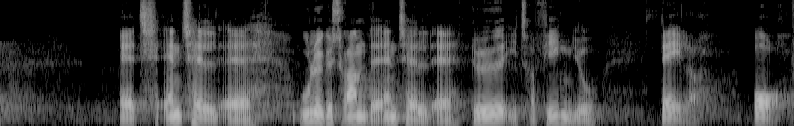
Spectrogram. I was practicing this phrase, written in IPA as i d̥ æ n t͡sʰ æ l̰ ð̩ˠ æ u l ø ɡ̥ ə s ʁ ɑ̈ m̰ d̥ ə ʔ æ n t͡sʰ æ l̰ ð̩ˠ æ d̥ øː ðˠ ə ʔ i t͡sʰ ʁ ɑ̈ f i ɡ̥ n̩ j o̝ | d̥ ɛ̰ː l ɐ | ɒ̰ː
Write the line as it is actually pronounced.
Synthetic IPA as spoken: æ d̥ æ n t͡sʰ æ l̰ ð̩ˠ æ u l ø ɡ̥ ə s ʁ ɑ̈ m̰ d̥ ə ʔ æ n t͡sʰ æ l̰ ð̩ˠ æ d̥ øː ðˠ ə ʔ i t͡sʰ ʁ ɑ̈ f i ɡ̥ n̩ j o̝ | d̥ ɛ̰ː l ɐ | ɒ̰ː

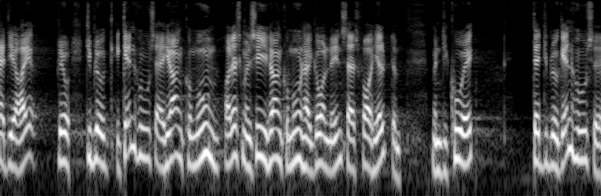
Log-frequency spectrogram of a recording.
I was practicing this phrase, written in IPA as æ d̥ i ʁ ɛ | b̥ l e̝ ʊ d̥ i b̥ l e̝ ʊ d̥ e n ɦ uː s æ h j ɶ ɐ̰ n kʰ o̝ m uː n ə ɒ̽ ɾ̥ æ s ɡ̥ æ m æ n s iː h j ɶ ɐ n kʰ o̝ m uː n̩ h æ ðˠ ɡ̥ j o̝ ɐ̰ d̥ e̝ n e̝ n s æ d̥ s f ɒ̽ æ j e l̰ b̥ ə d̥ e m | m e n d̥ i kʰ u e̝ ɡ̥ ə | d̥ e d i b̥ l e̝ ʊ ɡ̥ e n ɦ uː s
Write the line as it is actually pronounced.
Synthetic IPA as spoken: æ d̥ i ʁ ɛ | b̥ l e̝ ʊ d̥ i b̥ l e̝ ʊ ɡ̥ e n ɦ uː s æ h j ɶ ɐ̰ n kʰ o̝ m uː n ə ɒ̽ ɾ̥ æ s ɡ̥ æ m æ n s iː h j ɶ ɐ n kʰ o̝ m uː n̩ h æ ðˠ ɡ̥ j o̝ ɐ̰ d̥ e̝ n e̝ n s æ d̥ s f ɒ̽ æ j e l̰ b̥ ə d̥ e m | m e n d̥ i kʰ u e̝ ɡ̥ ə | d̥ æ d i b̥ l e̝ ʊ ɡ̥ e n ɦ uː s

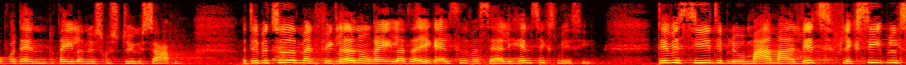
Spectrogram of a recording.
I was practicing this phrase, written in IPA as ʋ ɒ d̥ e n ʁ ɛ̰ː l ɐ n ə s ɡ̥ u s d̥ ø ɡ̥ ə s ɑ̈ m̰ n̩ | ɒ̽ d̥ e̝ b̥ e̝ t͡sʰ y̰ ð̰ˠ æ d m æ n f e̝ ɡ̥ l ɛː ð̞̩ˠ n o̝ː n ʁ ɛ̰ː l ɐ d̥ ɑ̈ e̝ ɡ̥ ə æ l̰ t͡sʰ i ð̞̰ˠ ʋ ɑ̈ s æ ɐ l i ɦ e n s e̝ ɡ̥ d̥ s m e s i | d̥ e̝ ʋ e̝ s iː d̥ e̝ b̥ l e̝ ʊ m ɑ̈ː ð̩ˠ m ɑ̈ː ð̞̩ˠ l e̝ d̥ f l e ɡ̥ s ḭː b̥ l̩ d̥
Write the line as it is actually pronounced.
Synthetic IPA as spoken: ʋ ɒ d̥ æ n ʁ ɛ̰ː l ɐ n ə s ɡ̥ u s d̥ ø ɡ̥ ə s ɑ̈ m̰ n̩ | ɒ̽ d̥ e̝ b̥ e̝ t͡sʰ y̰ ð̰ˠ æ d m æ n f e̝ ɡ̥ l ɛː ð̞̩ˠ n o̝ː n ʁ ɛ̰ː l ɐ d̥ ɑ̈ e̝ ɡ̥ ə æ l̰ t͡sʰ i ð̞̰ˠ ʋ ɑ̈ s æ ɐ l i ɦ e n s e̝ ɡ̥ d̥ s m e s i | d̥ e̝ ʋ e̝ s iː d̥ e̝ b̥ l e̝ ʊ m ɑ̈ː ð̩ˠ m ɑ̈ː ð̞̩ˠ l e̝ d̥ f l e ɡ̥ s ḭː b̥ l̩ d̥

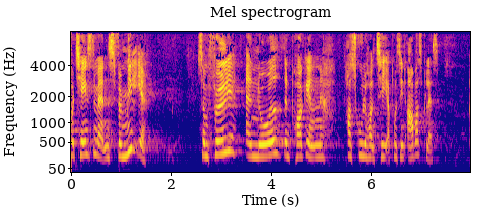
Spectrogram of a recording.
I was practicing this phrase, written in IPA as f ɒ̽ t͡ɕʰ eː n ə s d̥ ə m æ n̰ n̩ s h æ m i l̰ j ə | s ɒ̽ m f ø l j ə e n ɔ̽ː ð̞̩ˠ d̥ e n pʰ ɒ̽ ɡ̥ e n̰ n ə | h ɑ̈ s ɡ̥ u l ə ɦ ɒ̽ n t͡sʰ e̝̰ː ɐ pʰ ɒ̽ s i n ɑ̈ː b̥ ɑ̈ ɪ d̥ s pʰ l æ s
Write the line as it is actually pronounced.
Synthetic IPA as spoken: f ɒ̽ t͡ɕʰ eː n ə s d̥ ə m æ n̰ n̩ s f æ m i l̰ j ə | s ɒ̽ m f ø l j ə æ n ɔ̽ː ð̞̩ˠ d̥ e n pʰ ɒ̽ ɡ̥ e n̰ n ə | h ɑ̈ s ɡ̥ u l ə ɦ ɒ̽ n t͡sʰ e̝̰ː ɐ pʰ ɒ̽ s i n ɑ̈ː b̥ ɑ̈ ɪ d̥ s pʰ l æ s

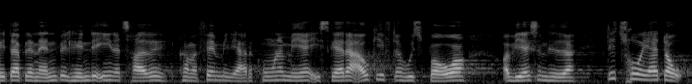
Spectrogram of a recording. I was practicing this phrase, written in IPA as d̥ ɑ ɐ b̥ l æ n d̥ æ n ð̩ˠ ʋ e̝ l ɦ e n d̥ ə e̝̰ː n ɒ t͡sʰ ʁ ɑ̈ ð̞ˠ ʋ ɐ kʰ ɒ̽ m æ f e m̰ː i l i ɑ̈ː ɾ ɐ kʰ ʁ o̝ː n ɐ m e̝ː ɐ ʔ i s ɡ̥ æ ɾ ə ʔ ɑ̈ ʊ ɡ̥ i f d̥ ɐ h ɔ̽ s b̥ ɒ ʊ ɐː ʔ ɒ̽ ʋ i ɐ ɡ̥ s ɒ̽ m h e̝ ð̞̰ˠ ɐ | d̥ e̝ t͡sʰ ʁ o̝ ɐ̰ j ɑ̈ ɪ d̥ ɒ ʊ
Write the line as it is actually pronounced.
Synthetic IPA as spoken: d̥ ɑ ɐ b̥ l æ n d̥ æ n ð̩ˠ ʋ e̝ l ɦ e n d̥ ə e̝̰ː n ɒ t͡sʰ ʁ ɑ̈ ð̞ˠ ʋ ə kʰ ɒ̽ m æ f e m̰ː i l i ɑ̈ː ɾ ɐ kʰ ʁ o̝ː n ɐ m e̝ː ɐ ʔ i s ɡ̥ æ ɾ ə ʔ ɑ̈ ʊ ɡ̥ i f d̥ ɐ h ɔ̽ s b̥ ɒ ʊ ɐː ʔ ɒ̽ ʋ i ɐ ɡ̥ s ɒ̽ m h e̝ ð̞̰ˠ ɐ | d̥ e̝ t͡sʰ ʁ o̝ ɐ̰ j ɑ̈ ɪ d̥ ɒ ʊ

